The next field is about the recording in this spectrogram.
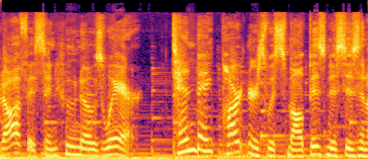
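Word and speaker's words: Tennessee Bank: TN Bank? Nope. Tin Bank? So what is it? 10 Bank. 10, as in Tennessee.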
